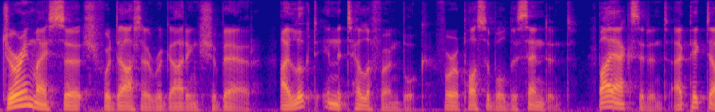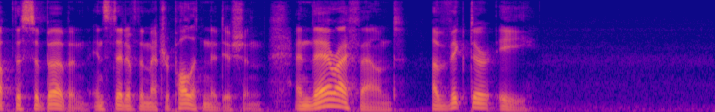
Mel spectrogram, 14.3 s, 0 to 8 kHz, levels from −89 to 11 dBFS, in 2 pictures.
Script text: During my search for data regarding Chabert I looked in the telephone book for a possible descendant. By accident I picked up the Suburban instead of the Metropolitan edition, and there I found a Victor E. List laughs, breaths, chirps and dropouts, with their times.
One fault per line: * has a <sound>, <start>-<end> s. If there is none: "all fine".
all fine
